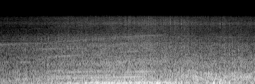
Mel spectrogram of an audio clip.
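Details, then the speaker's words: 2015 Yamaha FZ-09 (FJ-09) triple on a first ride with a full tank, around a parking lot: smooth, even growl rising steadily in pitch under hard throttle, no knocks or rattles; rider notes a very different sound and much more torque; healthy acceleration. "wow it feels different sounds like way different oh my God this triple sounds amazing holy"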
